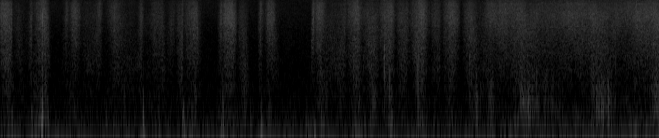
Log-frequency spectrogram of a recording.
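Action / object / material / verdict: scrape / soft plush toy fur / plush fabric / none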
